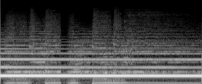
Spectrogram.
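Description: Conch shell (shankha) blown as a horn, holding one long, steady note.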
